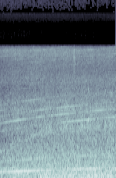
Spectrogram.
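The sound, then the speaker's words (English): A petrol motorbike engine roars past, loud and steady with a slowly rising pitch as it passes, over rushing wind noise and no speech. “That was an actual petrol motorbike going past me.”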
